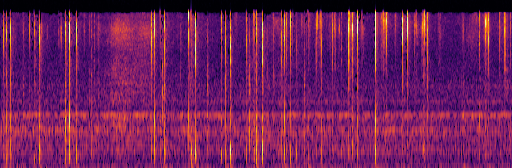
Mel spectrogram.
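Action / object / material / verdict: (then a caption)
tap / vinyl toy figure / vinyl / none. Long nails scratch and tap the body and ridged tail of a grey hollow vinyl Godzilla toy figure held close to the microphone. The sound is a quick, uneven run of short, dry clicks and crackly scrapes over a faint steady hiss, each tap dying away almost at once.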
